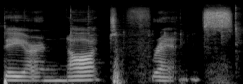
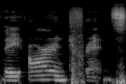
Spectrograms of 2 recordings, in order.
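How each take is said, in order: First: Are and not are said as two full words. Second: Are and not merge into one quick syllable.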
